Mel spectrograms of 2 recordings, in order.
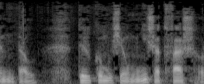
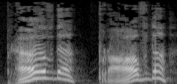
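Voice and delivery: very high, louder character cry; excited exclamation; 5 dB louder, much slower than usual. A narrator's reading. Longinus agreeing with Zagłoba, exclaiming. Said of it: "wykrzyknął pan Longinus".

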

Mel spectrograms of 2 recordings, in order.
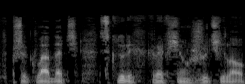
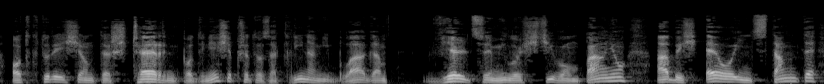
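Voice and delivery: raised, loud formal letter voice; pompous letter reading; 6 semitones higher, 6 dB louder than usual. Acted. Zagloba reading the letter aloud, pompous and loud. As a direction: declaim the letter grandly.

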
